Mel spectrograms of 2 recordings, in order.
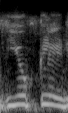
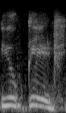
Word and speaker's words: Euclid: Then Euclid, E is silent over there. Okay. उधर ध्यान रखो आप. Euclid, E is silent.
